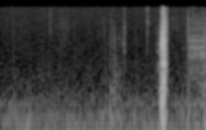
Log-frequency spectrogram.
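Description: Faint rustle of narrow ribbon being handled, then a single sharp metallic click from a pair of craft scissors about one and a half seconds in.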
